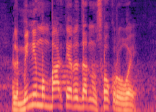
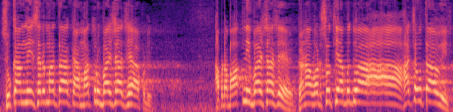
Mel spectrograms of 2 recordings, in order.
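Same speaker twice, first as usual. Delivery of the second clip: higher, preachy village elder voice; village guru preaching; 5 semitones higher than usual. Acted. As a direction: preach like a rustic guru to the crowd. Village guru sermon persona. (ગામડાના બાપજી જેવો ઉપદેશ)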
